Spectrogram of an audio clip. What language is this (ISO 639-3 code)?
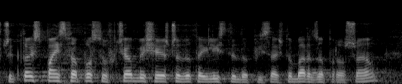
pol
